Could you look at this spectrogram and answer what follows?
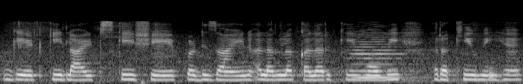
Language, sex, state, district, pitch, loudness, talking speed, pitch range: Hindi, female, Punjab, Kapurthala, 215 Hz, -15 LUFS, 170 wpm, 205-220 Hz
